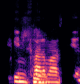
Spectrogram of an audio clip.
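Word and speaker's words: Information: দেখেন এইখানে সিয়ন আছে কিন্তু টে, টে আছে কিন্তু টে, ই ও এন আছে, এইটার উচ্চারণ হচ্ছে সিয়ন। ইনফরমাশন, এই যে ইনফরমাশন মানে তথ্য।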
